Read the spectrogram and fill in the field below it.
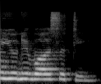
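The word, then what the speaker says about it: university: Okay, देखो इसीलिए भी से अ यूनिवर्सिटी, यूनिवर्सिटी, यू का साउंड नहीं आ रहा है.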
